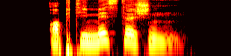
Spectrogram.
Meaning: inflection of optimistisch: 1. strong genitive masculine/neuter singular 2. weak/mixed genitive/dative all-gender singular 3. strong/weak/mixed accusative masculine singular 4. strong dative plural
- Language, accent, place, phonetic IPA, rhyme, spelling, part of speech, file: German, Germany, Berlin, [ˌɔptiˈmɪstɪʃn̩], -ɪstɪʃn̩, optimistischen, adjective, De-optimistischen.ogg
